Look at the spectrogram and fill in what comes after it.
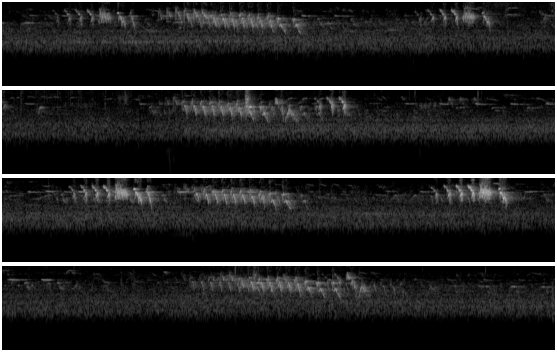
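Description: Birdsong: short, rapid, high-pitched trilled phrases, each lasting one to two seconds and repeated every few seconds over a faint steady hiss of outdoor ambience.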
